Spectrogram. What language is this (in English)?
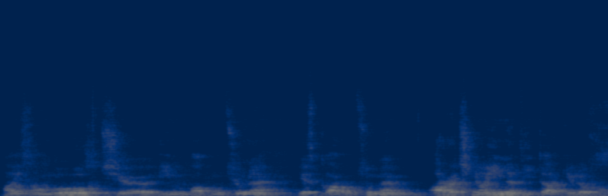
Romanian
